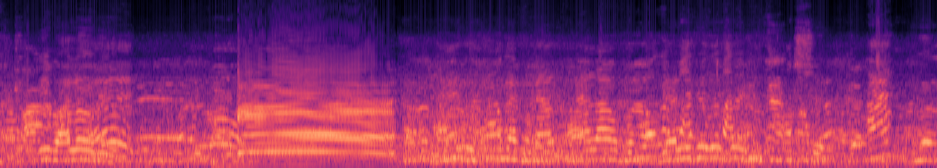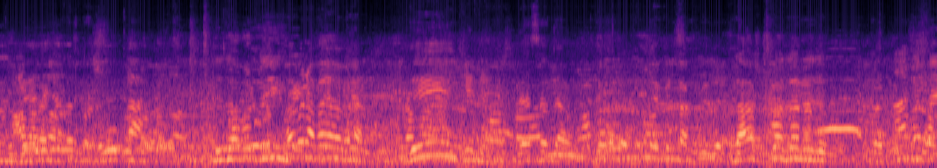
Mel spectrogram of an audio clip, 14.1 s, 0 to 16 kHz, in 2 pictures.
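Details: Sahiwal bull calf at a cattle market in Chattogram, Bangladesh, 14 January 2025: one loud, full-bodied moo of about a second near the start, then long stretches of men bargaining over prices amid market chatter.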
